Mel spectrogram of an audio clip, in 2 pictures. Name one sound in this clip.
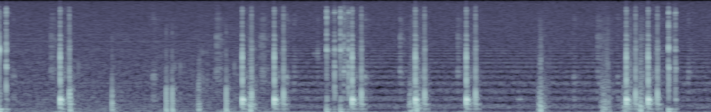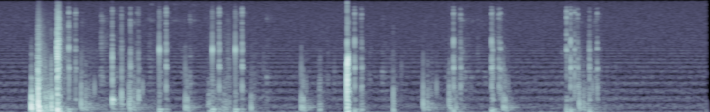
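Blocks are placed one after another with soft, quick thuds.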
